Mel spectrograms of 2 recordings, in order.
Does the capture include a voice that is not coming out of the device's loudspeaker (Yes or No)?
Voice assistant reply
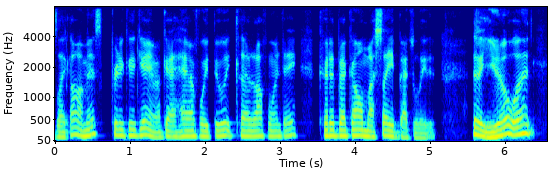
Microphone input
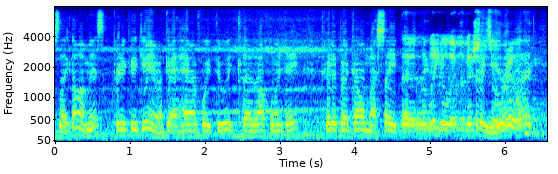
Yes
